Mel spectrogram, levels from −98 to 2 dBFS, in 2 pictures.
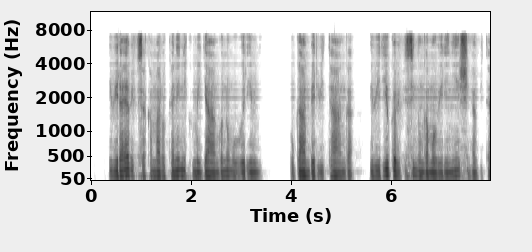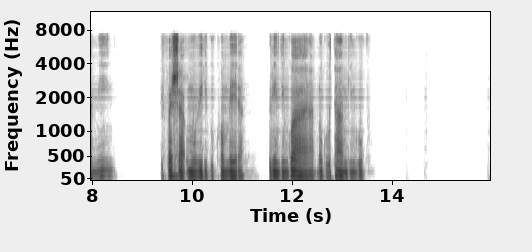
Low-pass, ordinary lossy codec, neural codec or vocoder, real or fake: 7.2 kHz; AAC, 64 kbps; none; real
